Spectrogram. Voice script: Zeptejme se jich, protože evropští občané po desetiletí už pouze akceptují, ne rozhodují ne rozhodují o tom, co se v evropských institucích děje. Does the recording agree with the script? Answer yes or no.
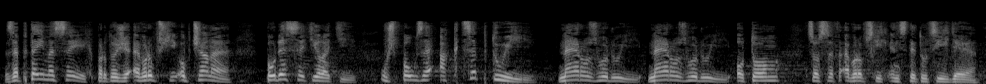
yes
